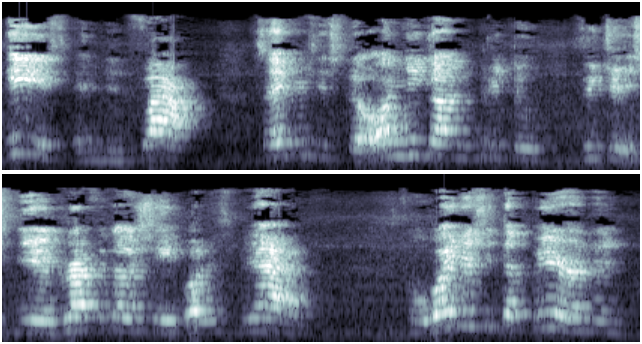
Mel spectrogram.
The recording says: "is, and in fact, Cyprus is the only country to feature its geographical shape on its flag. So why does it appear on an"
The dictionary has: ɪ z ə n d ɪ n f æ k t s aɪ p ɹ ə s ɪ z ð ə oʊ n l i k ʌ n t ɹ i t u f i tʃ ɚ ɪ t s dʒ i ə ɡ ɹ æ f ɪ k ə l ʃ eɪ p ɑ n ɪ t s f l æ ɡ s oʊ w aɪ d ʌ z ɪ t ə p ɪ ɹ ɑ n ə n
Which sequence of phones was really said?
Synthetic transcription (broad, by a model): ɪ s ə n d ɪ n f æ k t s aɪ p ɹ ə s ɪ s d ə oʊ n l i k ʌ n t ɹ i t u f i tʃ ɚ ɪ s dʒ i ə ɡ ɹ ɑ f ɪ k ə l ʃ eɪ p ɑ n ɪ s p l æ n s oʊ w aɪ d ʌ s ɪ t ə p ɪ ɹ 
